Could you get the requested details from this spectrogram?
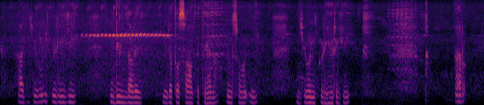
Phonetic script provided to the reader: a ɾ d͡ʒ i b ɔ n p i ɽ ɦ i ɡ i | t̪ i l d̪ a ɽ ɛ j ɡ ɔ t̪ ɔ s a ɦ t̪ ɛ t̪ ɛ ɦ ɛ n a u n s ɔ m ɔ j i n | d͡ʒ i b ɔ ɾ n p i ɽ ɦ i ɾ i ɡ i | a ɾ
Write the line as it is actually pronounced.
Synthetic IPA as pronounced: a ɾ d͡ʒ i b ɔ n p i ɽ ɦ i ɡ i | d̪ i l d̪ a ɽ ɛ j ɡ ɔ t̪ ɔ s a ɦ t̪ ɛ t̪ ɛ ɦ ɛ n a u n s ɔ m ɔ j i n | d͡ʒ i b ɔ n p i ɽ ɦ i ɾ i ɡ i | a ɾ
